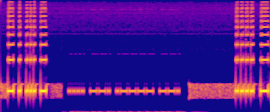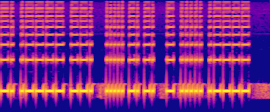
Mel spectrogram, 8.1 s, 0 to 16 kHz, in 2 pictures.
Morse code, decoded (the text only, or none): TEST HG1G HG1G 5NN T51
